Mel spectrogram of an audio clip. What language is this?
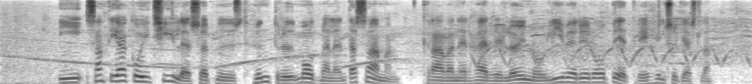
Icelandic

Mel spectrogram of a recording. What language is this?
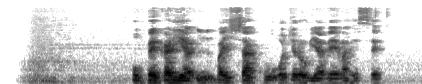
Guarani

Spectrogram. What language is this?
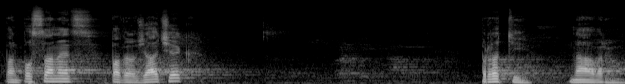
Czech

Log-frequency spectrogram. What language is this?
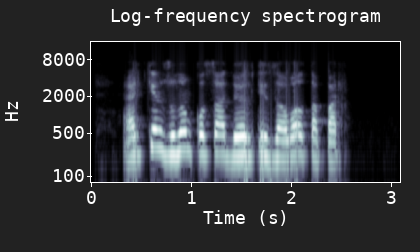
Uyghur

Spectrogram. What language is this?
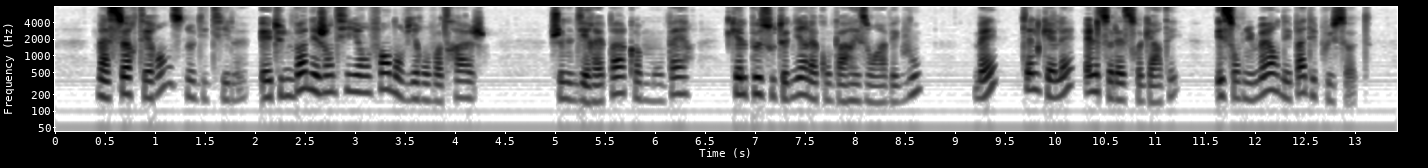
French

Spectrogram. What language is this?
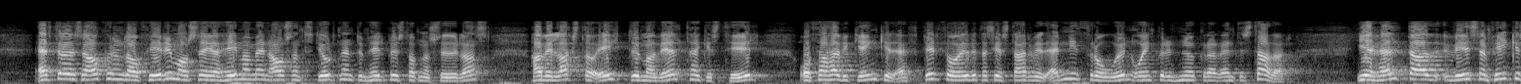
Icelandic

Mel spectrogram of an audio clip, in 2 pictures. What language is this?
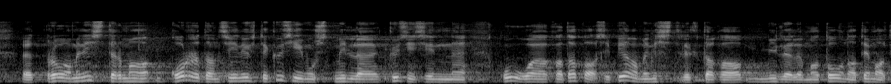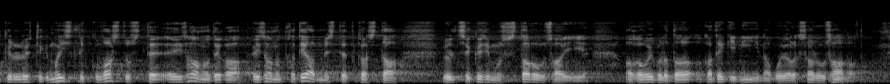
Estonian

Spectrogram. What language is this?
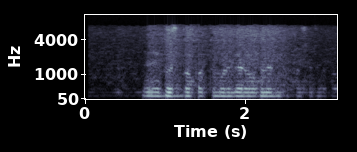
Bangla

